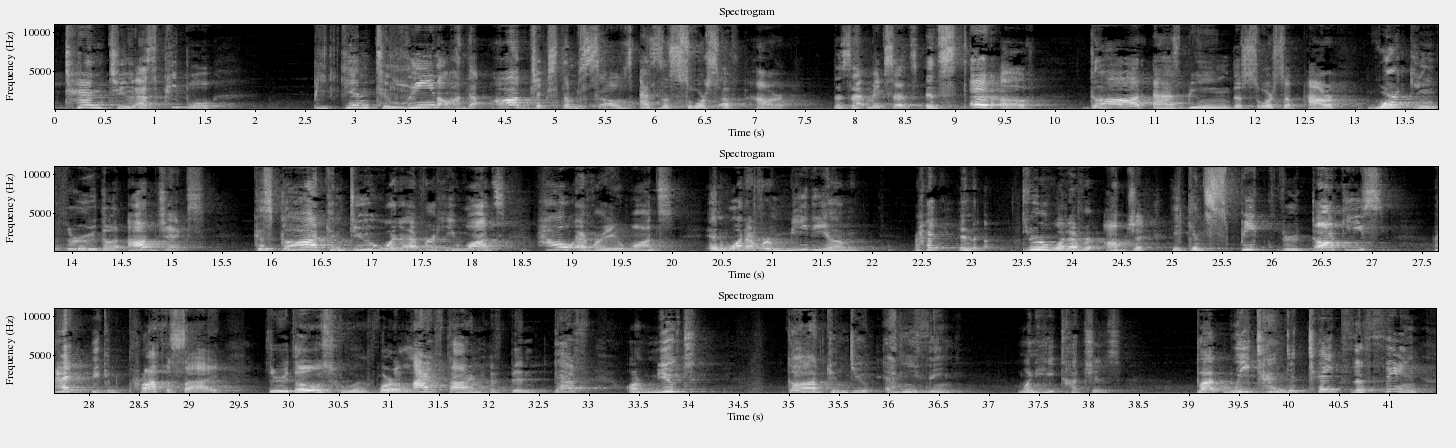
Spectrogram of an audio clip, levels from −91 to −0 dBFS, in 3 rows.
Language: English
